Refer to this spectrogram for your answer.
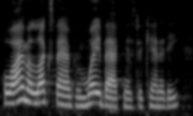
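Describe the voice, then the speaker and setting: A woman's voice: mid-range voice, quick pace. Rehearsed woman guest on 1950s radio. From Hollywood, California. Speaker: guest endorsing sponsor. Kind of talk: scripted 1950s radio interview.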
